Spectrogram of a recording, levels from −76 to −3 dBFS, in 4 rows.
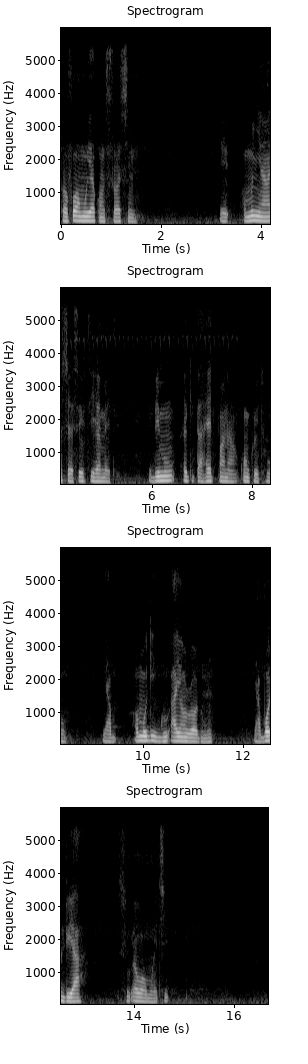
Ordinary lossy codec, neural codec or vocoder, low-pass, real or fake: Opus, 64 kbps; none; 5.4 kHz; real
